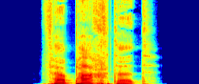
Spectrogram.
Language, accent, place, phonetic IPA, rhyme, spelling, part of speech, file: German, Germany, Berlin, [fɛɐ̯ˈpaxtət], -axtət, verpachtet, verb, De-verpachtet.ogg
- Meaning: 1. past participle of verpachten 2. inflection of verpachten: third-person singular present 3. inflection of verpachten: second-person plural present 4. inflection of verpachten: plural imperative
